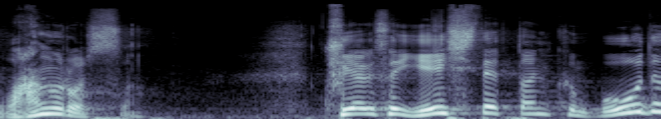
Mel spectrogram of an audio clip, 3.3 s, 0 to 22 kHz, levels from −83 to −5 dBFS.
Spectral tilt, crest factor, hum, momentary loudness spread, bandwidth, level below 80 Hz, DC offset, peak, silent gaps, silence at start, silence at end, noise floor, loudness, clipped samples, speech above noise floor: -5 dB/octave; 16 dB; none; 12 LU; 19 kHz; -40 dBFS; under 0.1%; -2 dBFS; none; 0 s; 0 s; -50 dBFS; -19 LUFS; under 0.1%; 32 dB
